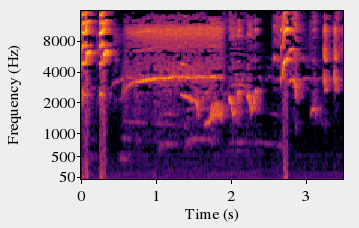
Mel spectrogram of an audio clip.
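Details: An orange-headed thrush sings in the sapu jagat style, tail opened. Two sharp notes lead into a long sustained high whistle with lower slurred, warbling notes, then scattered twitters.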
